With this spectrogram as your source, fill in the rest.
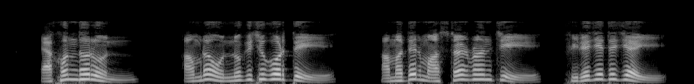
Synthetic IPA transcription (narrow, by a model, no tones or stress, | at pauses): ɛkʰond̪ʱoɾun | amɾaonːokit͡ɕʰukoɾt̪e | amad̪eɾmasʈaɾpɾant͡ɕe | fiɾed͡ʑet̪̬et͡ɕaj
